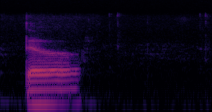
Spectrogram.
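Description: A man's voice holding a drawn-out "the…", then near silence with one faint click about a second in.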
